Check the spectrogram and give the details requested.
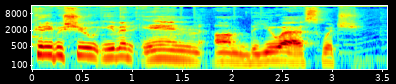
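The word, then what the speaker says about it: Kuribo's Shoe: sounds so simple, but they misspelled or like mispronounced Kuribu Shoe as Karubi Shoe in the cartoon.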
